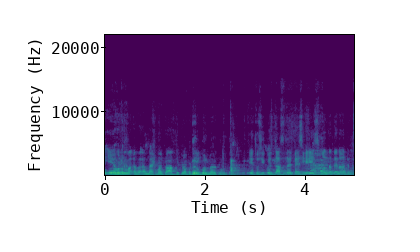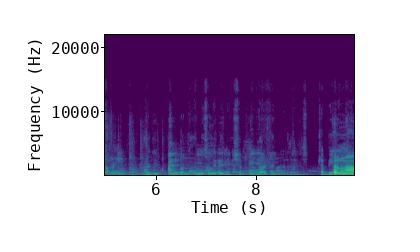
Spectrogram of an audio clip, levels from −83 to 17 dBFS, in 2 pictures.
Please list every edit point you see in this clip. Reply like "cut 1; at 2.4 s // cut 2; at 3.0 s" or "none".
none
